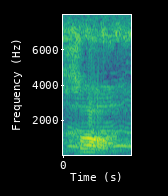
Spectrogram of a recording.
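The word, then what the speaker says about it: خ: Ketujuh adalah huruf kho, pelafalannya kho.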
